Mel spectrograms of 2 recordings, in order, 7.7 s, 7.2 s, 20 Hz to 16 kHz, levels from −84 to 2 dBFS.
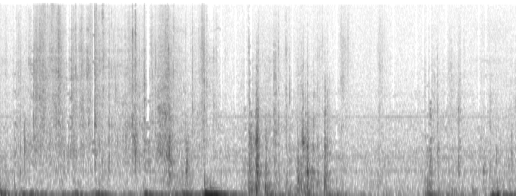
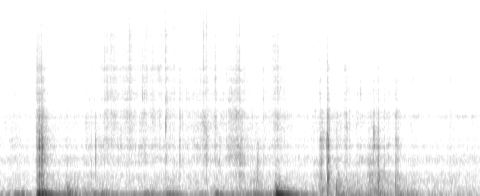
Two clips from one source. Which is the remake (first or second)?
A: second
